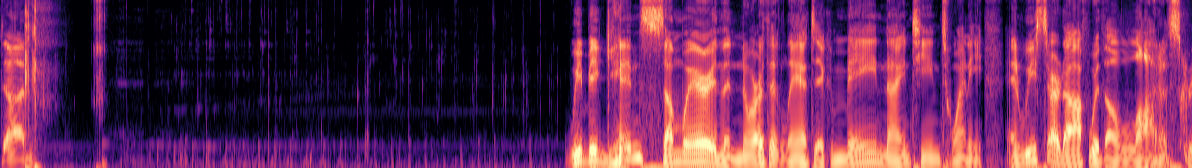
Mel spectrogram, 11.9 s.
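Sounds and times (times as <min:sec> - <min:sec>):
speech: 0:00.0 - 0:00.4, 0:05.7 - 0:11.9
beer bottle or can opening hiss: 0:00.2 - 0:01.1
beer pouring into a glass: 0:01.0 - 0:07.6.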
